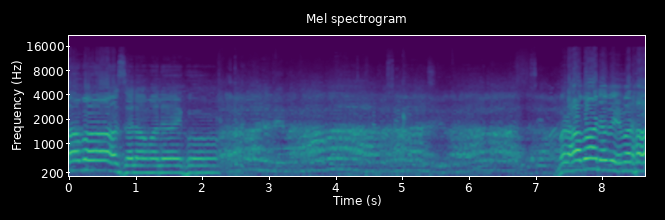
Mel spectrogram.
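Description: Hadra devotional chant by men's voices: an amplified lead singer holds and bends a long note, then about two seconds in a group of men takes up the chant in a softer, blended response. The loud solo voice comes back in near the end.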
